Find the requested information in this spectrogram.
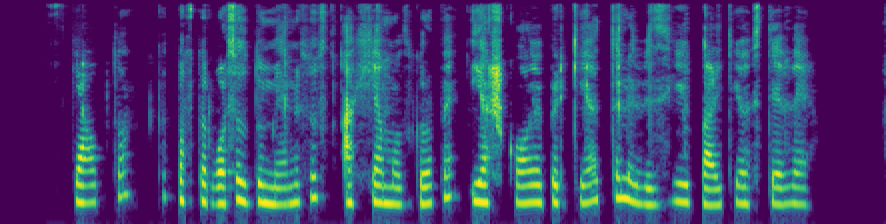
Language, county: Lithuanian, Klaipėda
